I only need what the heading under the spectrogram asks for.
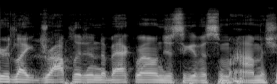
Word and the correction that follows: homage: Did I say that wrong? – I like the homage. It's homage. Amish is a religion.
